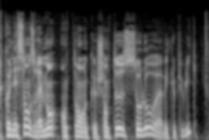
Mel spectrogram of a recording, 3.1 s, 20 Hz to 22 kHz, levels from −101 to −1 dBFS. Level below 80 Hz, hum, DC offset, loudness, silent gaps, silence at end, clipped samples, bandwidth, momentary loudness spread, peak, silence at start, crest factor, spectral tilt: -68 dBFS; none; under 0.1%; -24 LUFS; none; 0.2 s; under 0.1%; 15 kHz; 10 LU; -8 dBFS; 0 s; 16 dB; -4.5 dB/octave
